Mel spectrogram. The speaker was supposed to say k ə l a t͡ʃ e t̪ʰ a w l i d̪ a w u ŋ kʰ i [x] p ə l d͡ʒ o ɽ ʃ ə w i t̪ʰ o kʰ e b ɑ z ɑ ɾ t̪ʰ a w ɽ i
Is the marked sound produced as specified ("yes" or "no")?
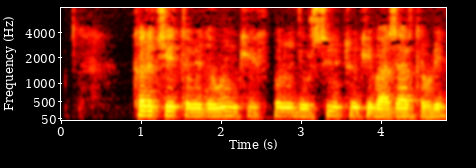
yes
